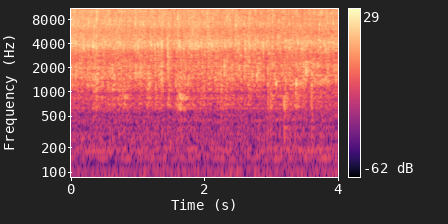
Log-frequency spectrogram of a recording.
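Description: Breaded chicken pieces deep-frying in a pot of hot vegetable oil: a steady sizzle with small crackles.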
